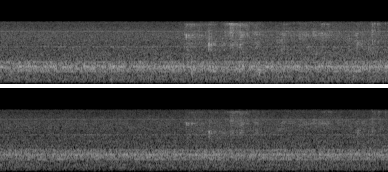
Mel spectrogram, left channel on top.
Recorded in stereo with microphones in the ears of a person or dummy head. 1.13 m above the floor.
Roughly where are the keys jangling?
Left.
